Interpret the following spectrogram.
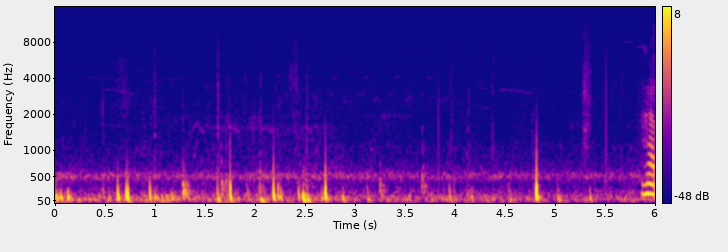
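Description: Irregular soft thumps and taps of footsteps and movement on a deck floor, several a second at first, then sparser, with one sharper knock near the end. A faint steady hum runs beneath.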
